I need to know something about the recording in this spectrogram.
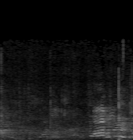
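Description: Faint background noise from a football pitch broadcast during a break in the commentary. About one and a half seconds in, a man's commentating voice starts up.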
